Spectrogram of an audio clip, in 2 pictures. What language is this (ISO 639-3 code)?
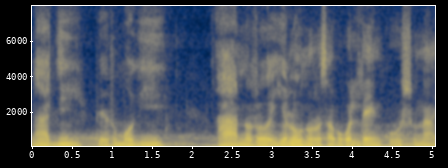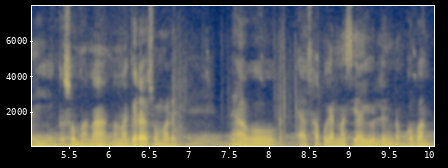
mas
